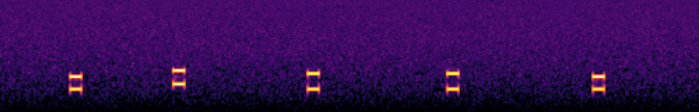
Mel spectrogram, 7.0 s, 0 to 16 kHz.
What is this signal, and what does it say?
DTMF, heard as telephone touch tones, dialled by hand, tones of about 120 ms. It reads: 4 # 5 5 4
